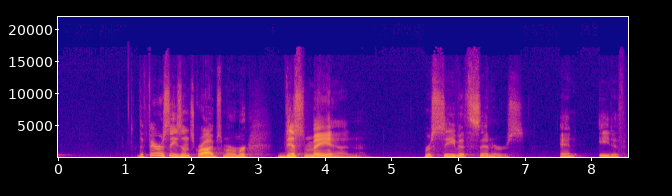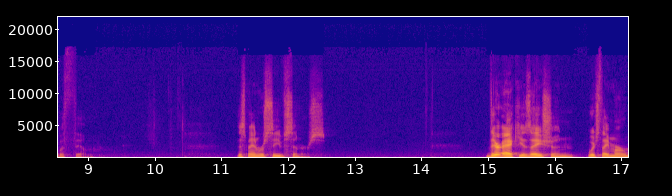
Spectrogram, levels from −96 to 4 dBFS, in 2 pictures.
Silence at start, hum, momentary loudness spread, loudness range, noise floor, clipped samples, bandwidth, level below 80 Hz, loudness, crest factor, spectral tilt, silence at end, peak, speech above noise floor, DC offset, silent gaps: 1.2 s; none; 22 LU; 14 LU; -66 dBFS; under 0.1%; 17.5 kHz; -50 dBFS; -23 LUFS; 24 dB; -5 dB/octave; 0 s; -2 dBFS; 43 dB; under 0.1%; none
